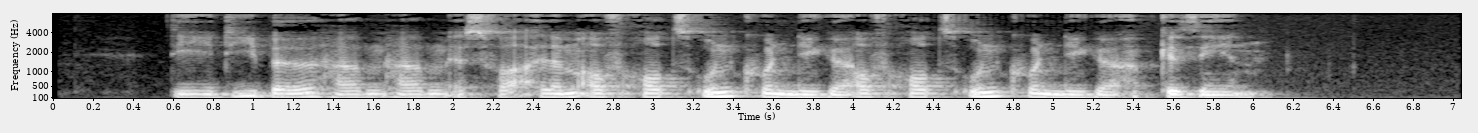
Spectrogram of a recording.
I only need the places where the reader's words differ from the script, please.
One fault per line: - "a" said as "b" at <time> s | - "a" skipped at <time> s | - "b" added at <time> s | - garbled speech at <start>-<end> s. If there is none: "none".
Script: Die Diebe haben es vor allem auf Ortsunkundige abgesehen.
- "haben" added at 1.7 s
- "auf Ortsunkundige" added at 4.0 s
